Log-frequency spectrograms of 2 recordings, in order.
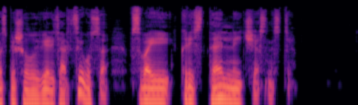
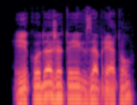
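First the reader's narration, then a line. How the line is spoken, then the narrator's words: Skeptical snort. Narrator (Russian): хмыкнул Арцивус, говоря этим, что он не слишком высоко оценивает умственные способности сидящего напротив него Гаррета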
